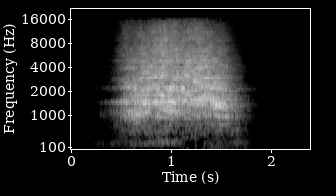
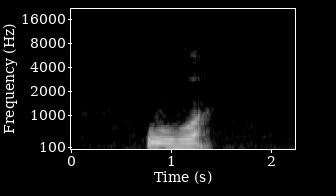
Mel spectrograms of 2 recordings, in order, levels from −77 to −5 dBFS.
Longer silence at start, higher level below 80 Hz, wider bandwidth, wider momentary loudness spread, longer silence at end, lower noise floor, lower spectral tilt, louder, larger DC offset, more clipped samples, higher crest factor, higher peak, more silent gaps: second, 0.45 s vs 0.75 s; second, -76 dBFS vs -60 dBFS; first, 16.5 kHz vs 6.8 kHz; about the same, 12 LU vs 12 LU; second, 0.7 s vs 0.85 s; first, -79 dBFS vs -71 dBFS; second, 4.5 dB/octave vs -10.5 dB/octave; first, -17 LUFS vs -27 LUFS; neither; neither; about the same, 18 dB vs 16 dB; first, -4 dBFS vs -14 dBFS; neither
